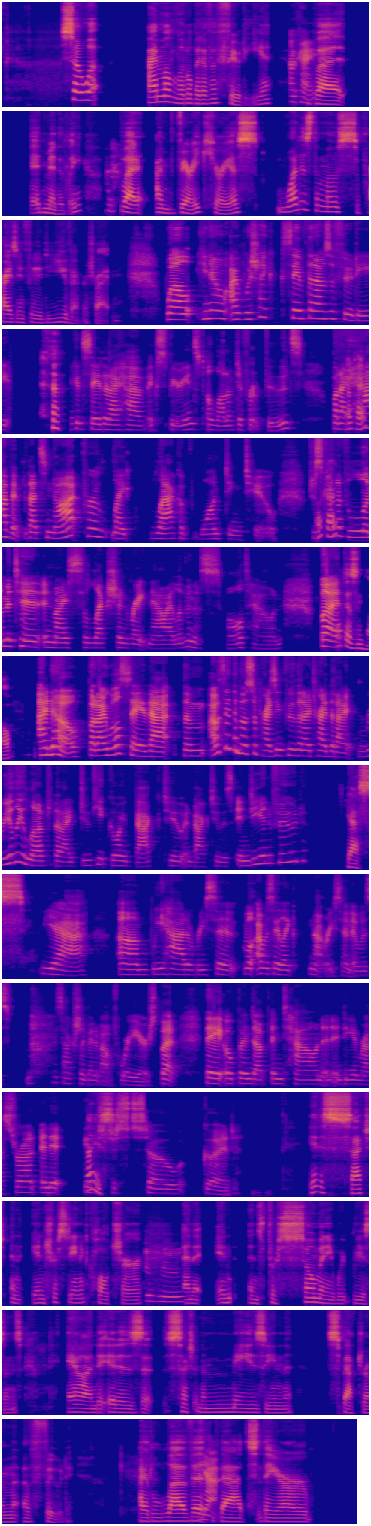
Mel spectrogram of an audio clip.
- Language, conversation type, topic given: English, unstructured, What is the most surprising food you have ever tried?
- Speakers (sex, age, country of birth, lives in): female, 45-49, United States, United States; female, 55-59, United States, United States
- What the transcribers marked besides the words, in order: chuckle; laugh; laughing while speaking: "I know"; other background noise; tsk; exhale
